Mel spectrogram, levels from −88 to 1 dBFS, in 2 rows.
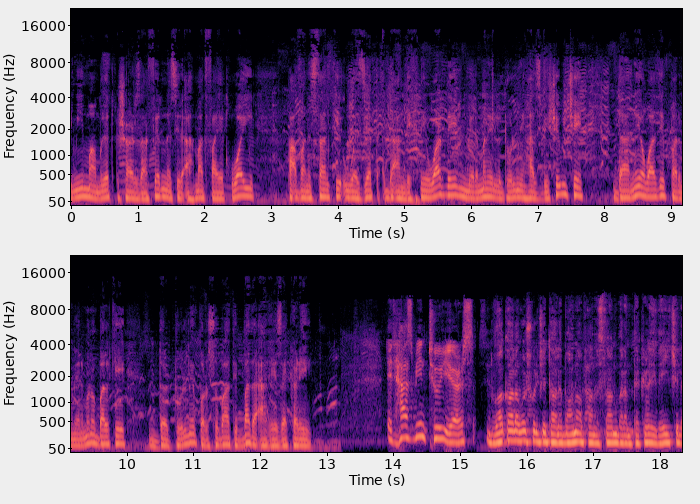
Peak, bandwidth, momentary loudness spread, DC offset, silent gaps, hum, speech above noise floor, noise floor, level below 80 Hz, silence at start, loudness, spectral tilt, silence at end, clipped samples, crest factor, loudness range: -8 dBFS; 15.5 kHz; 9 LU; under 0.1%; none; none; 23 dB; -49 dBFS; -44 dBFS; 0 s; -27 LUFS; -5.5 dB/octave; 0 s; under 0.1%; 18 dB; 5 LU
